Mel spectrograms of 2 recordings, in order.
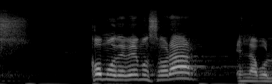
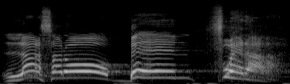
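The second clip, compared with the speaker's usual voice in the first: slow, commanding call, much higher and louder; 7 semitones higher, 6 dB louder, much slower than usual. Acted. Jesus calling Lázaro out of the tomb, loud slow command. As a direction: call a dead man out of the tomb. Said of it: "clamó a gran voz".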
